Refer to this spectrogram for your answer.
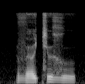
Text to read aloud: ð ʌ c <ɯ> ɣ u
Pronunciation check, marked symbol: correct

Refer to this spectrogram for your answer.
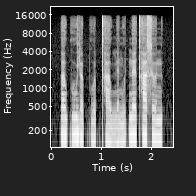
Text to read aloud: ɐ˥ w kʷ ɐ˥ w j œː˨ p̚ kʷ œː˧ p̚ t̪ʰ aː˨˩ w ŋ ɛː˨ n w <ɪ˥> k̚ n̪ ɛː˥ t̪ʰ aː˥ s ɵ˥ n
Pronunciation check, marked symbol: correct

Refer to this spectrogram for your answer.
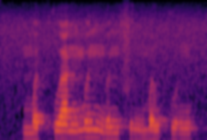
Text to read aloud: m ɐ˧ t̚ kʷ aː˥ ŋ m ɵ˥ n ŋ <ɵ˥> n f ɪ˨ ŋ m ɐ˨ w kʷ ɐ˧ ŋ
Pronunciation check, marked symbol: incorrect: ɵ˧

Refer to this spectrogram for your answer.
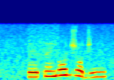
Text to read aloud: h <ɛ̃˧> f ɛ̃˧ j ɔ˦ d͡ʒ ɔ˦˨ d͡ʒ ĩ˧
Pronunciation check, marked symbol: incorrect: ɛ̃˨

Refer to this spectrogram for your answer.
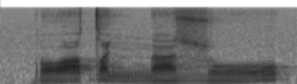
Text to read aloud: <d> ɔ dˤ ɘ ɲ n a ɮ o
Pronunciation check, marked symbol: incorrect: ɾ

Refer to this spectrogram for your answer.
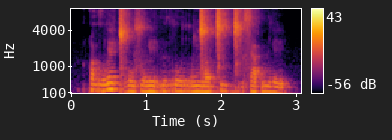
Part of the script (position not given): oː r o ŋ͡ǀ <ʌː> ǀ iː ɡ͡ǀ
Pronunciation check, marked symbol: correct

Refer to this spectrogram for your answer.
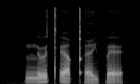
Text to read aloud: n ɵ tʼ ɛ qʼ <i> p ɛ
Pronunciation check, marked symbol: correct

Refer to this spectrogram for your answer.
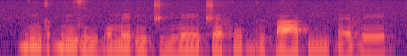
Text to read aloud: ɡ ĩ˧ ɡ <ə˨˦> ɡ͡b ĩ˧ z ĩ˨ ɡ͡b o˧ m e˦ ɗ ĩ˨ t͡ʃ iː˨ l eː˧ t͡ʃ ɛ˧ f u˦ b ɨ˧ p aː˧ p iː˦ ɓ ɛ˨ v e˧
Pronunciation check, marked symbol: correct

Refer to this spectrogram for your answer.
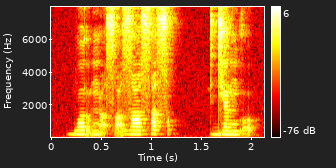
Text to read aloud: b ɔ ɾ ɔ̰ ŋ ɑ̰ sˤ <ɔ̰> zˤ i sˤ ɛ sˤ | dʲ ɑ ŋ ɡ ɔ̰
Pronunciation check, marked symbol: incorrect: ɑ̰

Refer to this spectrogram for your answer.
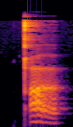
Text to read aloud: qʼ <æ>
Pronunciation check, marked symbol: incorrect: ɐ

